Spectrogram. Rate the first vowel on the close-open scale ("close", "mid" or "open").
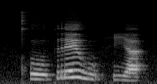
mid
